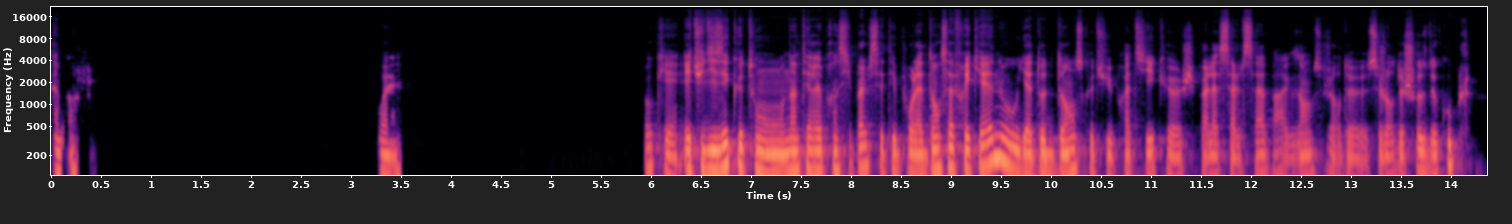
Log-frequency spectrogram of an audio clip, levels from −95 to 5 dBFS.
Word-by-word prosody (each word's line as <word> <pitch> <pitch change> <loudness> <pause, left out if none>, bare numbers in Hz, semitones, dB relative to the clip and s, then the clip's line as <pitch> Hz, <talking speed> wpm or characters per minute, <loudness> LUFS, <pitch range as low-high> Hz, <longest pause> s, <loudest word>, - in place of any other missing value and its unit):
ça 115 - -2
marche. 110 0 -10 2.8
Ouais. 100 0 -2 2.4
OK 125 -1 -6
et 105 +3 +2
tu 115 +1 +4
disais 115 +5 +6
que 135 - +1
ton, 105 -3 +3
intérêt 115 +1 +3
principal, 115 +4 -2
c'était 115 -4 -2
pour 110 0 -2
la 105 - +4
danse 120 +4 +1
africaine 130 +7 +4
ou 145 -7 +3
il 110 - 0
y 105 - +4
d'autres 105 0 +1
danses 110 +2 +1
que 115 - -10
tu 100 0 -6
pratiques, 105 +3 -5
heu, 95 -1 -3
je - - -3
sais - - -17
pas 95 - -2
la 100 0 -1
salsa 100 +1 -3
par 105 - -10
exemple, 95 +3 -6
ce 100 - -14
genre 95 0 -8
de 90 -1 -6
ce 95 - -2
genre 95 0 -4
de 95 - -2
choses 110 +3 -1
de 100 - -2
couple? 100 - -4
110 Hz, 170 wpm, -26 LUFS, 100-115 Hz, 2.8 s, disais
